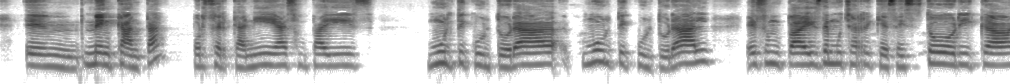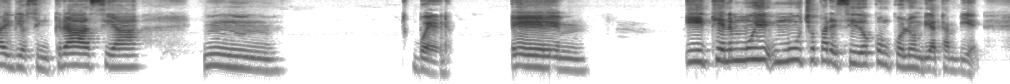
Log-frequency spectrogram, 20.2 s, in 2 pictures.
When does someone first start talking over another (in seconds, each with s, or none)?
none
